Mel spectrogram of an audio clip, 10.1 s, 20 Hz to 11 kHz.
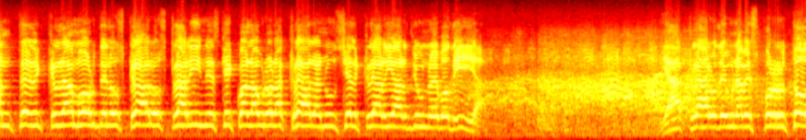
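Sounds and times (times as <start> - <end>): audience laughing: 5.8 - 10.0.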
